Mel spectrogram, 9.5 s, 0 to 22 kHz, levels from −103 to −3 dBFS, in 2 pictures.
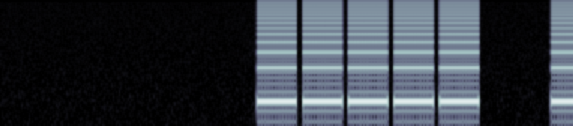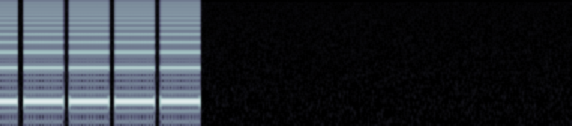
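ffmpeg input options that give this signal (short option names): -f lavfi -i "aevalsrc='0.282*(2*lt(mod(793*t,1),0.5)-1)*clip(min(mod(mod(t,2.45),0.38),0.33-mod(mod(t,2.45),0.38))/0.005,0,1)*lt(mod(t,2.45),1.9)':d=4.9:s=44100"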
